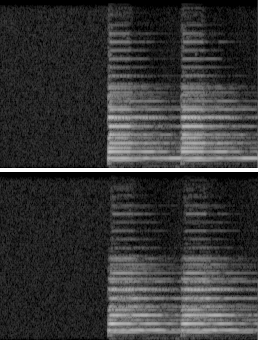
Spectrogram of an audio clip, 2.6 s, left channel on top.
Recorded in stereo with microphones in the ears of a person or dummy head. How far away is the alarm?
About 4 m.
